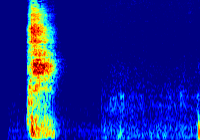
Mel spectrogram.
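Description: One short, sharp burst of breath-like noise about a quarter second in.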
